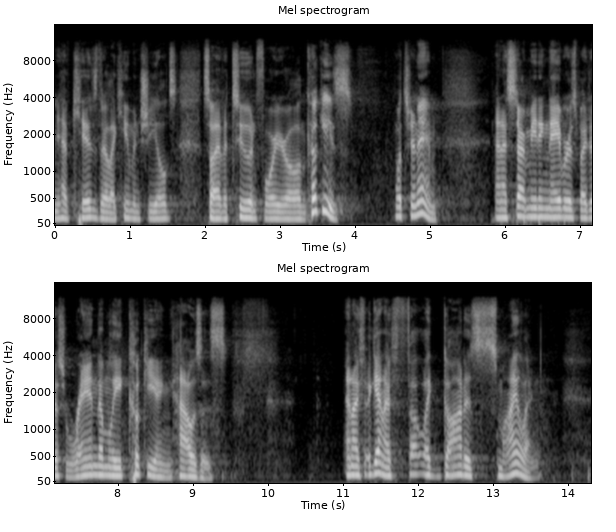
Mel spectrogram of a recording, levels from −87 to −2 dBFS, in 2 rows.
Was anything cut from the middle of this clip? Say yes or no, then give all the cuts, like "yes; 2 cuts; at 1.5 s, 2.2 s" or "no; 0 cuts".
yes; 1 cut; at 3.3 s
